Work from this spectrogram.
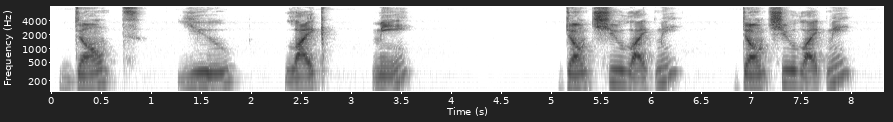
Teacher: if we have a t next to a y we can make it into a CH sound · That's a stop T sound. But many Americans combine the T and the Y to make a CH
